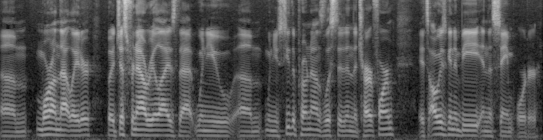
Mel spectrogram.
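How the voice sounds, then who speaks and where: A man's voice: fairly low pitch, fairly even intonation, normal speed, a little mellow, clear, resonant tone. A man teaching Spanish pronouns in a lesson video, explaining patiently with many ums and uhs. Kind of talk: classroom lesson.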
